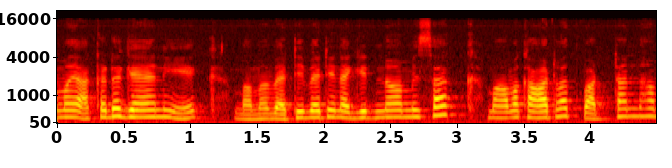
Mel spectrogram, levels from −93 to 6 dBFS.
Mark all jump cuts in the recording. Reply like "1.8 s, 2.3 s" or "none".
none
